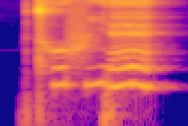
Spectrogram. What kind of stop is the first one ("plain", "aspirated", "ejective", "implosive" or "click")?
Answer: aspirated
